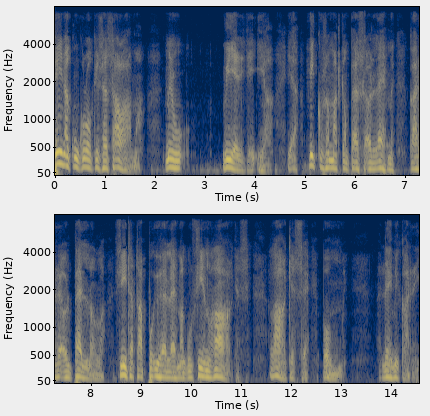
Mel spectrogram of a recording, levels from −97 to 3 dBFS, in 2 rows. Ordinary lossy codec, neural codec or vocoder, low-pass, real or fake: AAC, 32 kbps; none; 7.2 kHz; real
